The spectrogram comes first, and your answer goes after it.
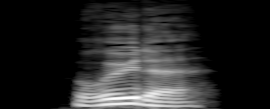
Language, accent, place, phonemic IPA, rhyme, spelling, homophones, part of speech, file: German, Germany, Berlin, /ˈʁyːdə/, -yːdə, Rüde, rüde, noun, De-Rüde.ogg
- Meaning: 1. male dog (male dog, wolf or fox, as opposed to a bitch (often attributive), also used for certain other mammals) 2. hound, foxhound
